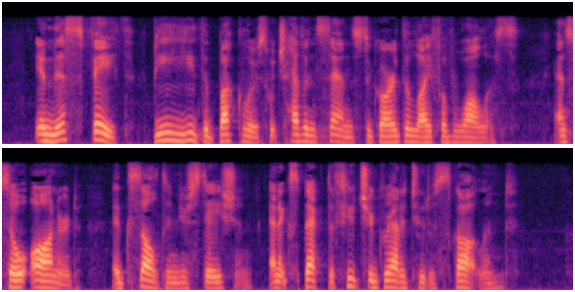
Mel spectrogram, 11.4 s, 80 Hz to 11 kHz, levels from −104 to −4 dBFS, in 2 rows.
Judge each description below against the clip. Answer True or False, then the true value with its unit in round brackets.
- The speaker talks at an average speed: True (160 wpm)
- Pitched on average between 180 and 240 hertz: False (140 Hz)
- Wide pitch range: False (3.1 semitones)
